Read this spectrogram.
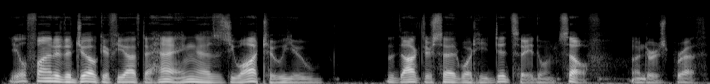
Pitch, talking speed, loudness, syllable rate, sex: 100 Hz, 230 wpm, -19 LUFS, 4.5 syllables/s, male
